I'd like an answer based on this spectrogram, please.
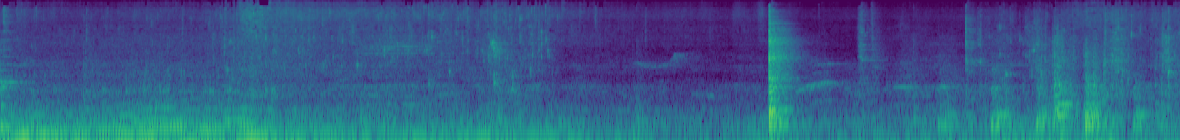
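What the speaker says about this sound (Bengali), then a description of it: "আর একটু জল দেবো।" Water poured into a simmering cauliflower and potato curry for koi fish, after a mixer-ground spice paste: a steady, moderately loud gush and splash that settles into quieter trickling, with a sharp clatter near the end.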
